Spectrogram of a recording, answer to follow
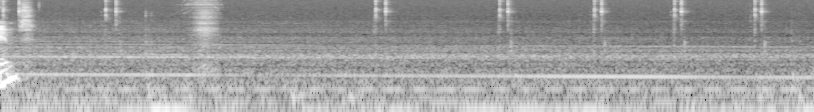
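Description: Faint computer mouse clicks, scattered single clicks spread through, over a low steady electrical hum.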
